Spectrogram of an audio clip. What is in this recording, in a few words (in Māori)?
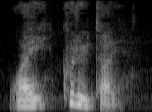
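"wai kurutai", Māori word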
